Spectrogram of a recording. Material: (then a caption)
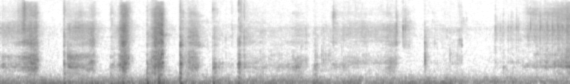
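Leather. A bristle brush is rubbed back and forth over a worn, solid leather shoe sole held in a gloved hand, spreading dark glue across it. Quick, soft scratchy strokes repeat unevenly over a low, steady rumble, with a few brighter scraping swipes standing out.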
